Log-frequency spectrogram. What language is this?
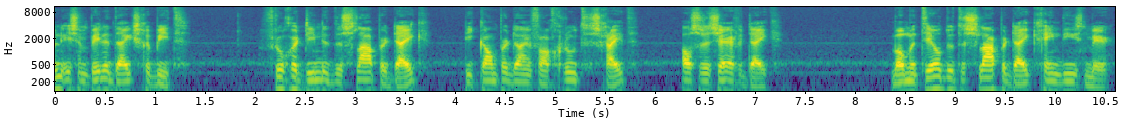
Dutch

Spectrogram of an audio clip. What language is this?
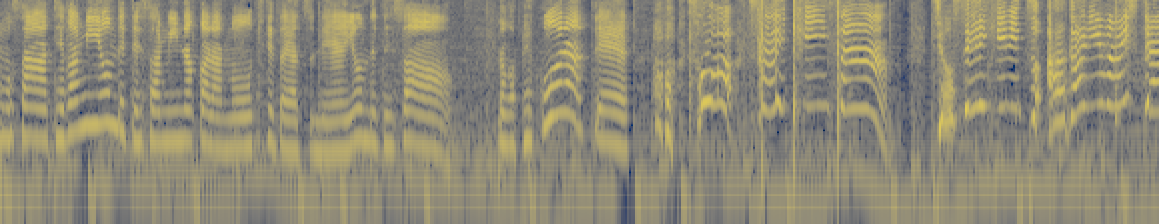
Japanese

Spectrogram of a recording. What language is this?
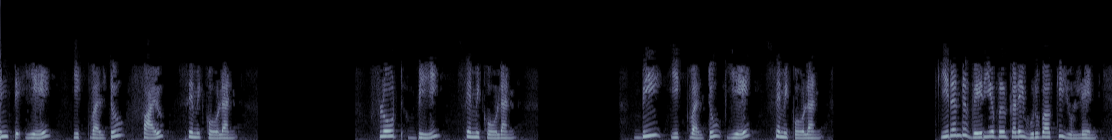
Tamil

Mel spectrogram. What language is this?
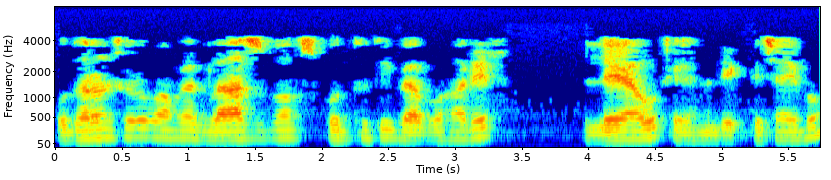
Bangla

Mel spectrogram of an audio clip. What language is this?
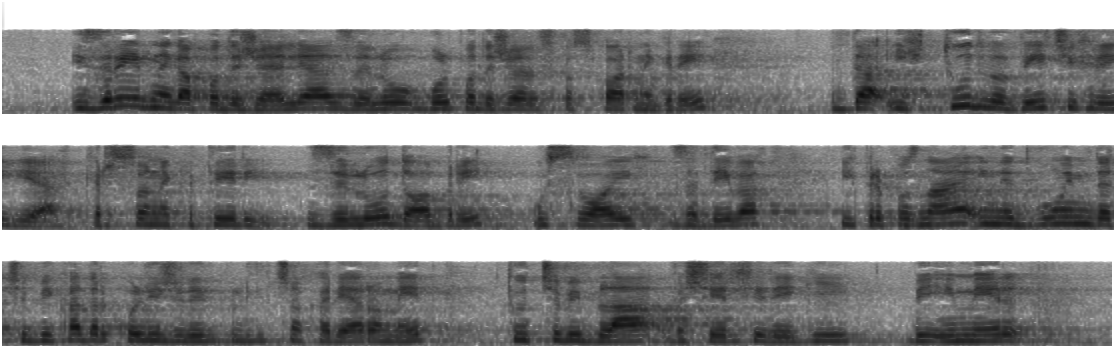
Slovenian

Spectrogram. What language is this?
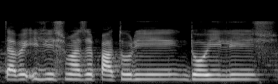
Bangla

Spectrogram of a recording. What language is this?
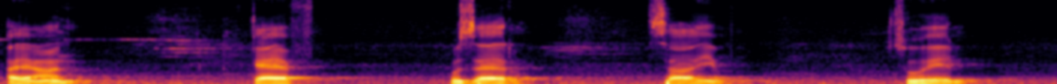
Urdu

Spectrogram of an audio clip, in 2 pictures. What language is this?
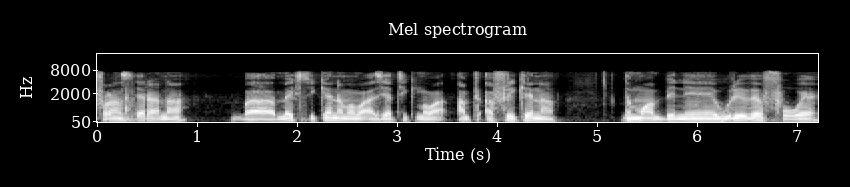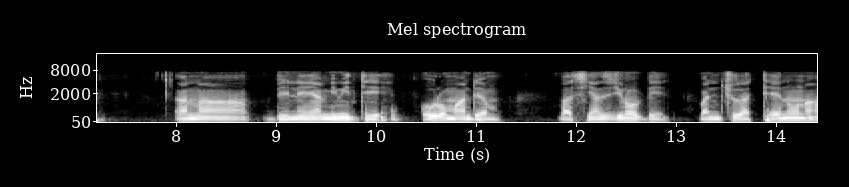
Bomu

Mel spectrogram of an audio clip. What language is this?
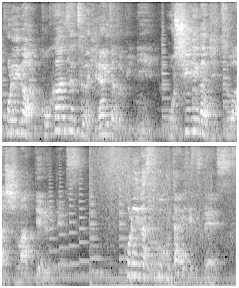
Japanese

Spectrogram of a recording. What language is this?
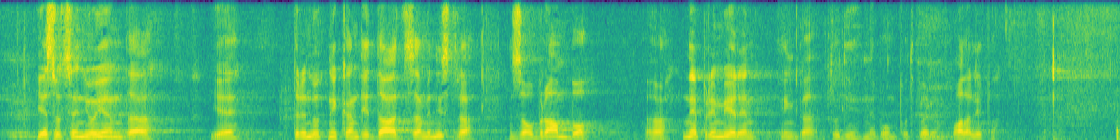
Slovenian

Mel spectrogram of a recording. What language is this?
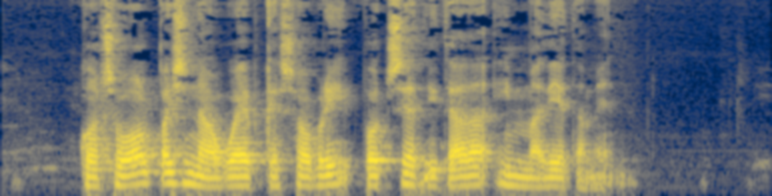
Catalan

